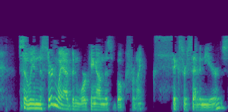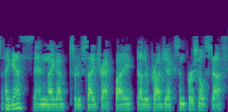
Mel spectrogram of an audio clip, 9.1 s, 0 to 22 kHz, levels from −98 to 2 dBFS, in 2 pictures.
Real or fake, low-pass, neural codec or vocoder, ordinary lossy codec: fake; 7.2 kHz; codec, 16 kHz in and 24 kHz out, 1 kbps, XY-Tokenizer; MP3, 24 kbps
